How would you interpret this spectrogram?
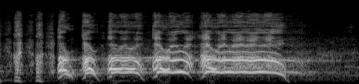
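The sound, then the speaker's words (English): A dog barks insistently, a few quick sharp yaps giving way to longer, drawn-out whining barks, loud and continuous with no one speaking; the dog is still barking five minutes in and won't stop. “You know, but like that was 5 minutes into it, and the dog won't stop.”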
